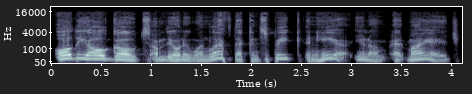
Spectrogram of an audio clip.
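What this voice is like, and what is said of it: Old-fashioned Brooklyn accent. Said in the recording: “you sound like New York ... my Brooklyn accent ... My Brooklyn accent is called antique Brooklyn ... it is an antique accent”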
